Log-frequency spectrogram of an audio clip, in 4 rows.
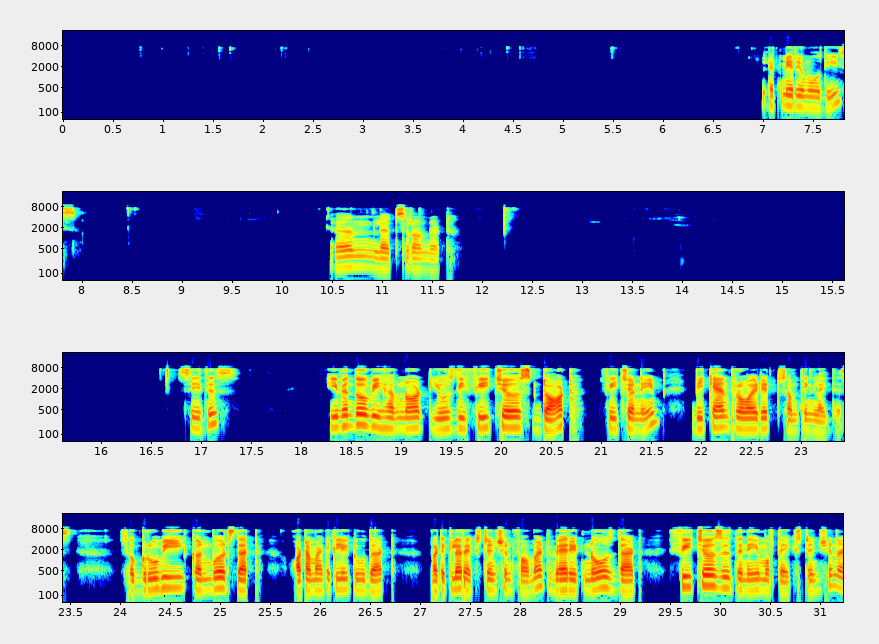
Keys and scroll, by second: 10.1 super+s.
